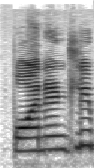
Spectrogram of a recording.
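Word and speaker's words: poignant: तो इसको बोलते हैं पोइनेंट। ग साइलेंट होता है पोइनेंट। ऐसे बोलना। बहुत ही ज्यादा सैडली हार्ट ब्रेकन।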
